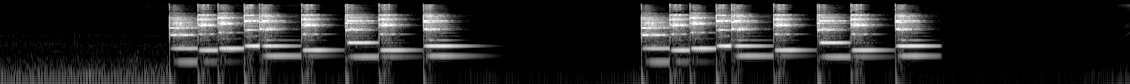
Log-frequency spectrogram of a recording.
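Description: A short piano-like melody of about eight quick notes, played twice with a pause between.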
